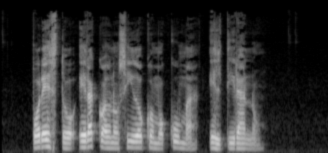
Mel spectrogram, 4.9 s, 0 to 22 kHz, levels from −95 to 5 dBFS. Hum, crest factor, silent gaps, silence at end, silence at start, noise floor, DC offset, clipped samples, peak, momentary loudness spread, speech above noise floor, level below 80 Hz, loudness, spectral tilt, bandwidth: none; 18 dB; none; 1.05 s; 0.5 s; -72 dBFS; under 0.1%; under 0.1%; -2 dBFS; 11 LU; 53 dB; -62 dBFS; -19 LUFS; -4.5 dB/octave; 16 kHz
